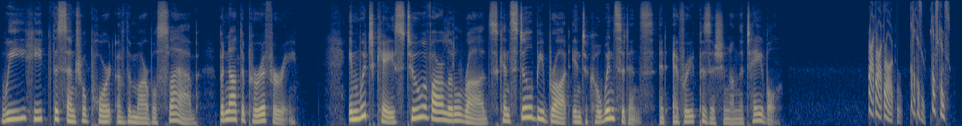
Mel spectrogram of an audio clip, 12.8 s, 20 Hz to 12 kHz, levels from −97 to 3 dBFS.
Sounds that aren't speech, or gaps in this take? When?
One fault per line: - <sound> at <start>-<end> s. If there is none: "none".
- chirp at 11.6-12.7 s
